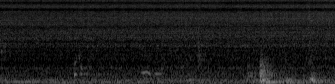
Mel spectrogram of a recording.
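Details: Cooling system back-flush with thermostat removed and water running through: constant hissing spray with splashes as water escapes past the thermostat housing, gasket left out and a mounting bolt broken off.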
